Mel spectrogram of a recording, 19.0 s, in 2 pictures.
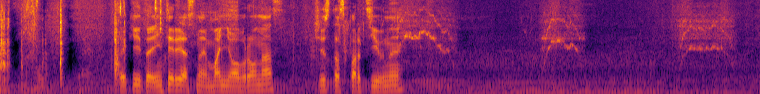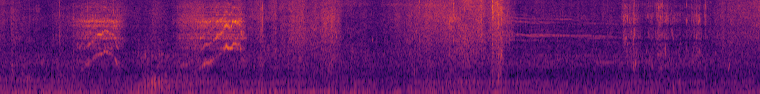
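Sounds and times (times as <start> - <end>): bird calling: 4.8 - 5.8, 15.1 - 18.3.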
